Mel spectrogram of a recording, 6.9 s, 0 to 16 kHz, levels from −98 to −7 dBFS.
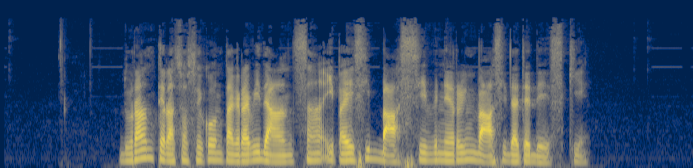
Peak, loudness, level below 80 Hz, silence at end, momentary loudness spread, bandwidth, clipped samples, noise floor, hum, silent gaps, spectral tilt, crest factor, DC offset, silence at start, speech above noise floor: -2 dBFS; -21 LUFS; -48 dBFS; 1.05 s; 12 LU; 11.5 kHz; under 0.1%; -76 dBFS; none; none; -5.5 dB/octave; 22 dB; under 0.1%; 1.2 s; 54 dB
